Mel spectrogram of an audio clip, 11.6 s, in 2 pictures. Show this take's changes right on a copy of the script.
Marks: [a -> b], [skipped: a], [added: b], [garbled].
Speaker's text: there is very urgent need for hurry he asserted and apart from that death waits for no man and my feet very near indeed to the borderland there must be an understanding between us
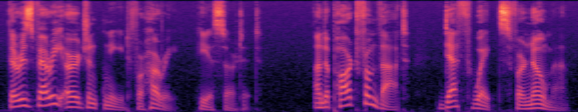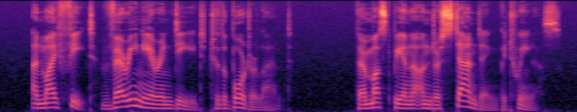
there is very urgent need for hurry he asserted and apart from that death waits for no man and my feet very near indeed to the borderland there must be an understanding between us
